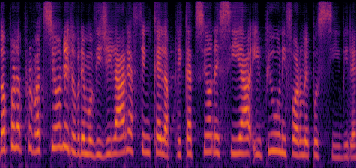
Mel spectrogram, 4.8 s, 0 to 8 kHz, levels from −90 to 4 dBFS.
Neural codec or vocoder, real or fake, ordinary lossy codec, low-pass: codec, 16 kHz, 0.7 kbps, FocalCodec; fake; none; none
